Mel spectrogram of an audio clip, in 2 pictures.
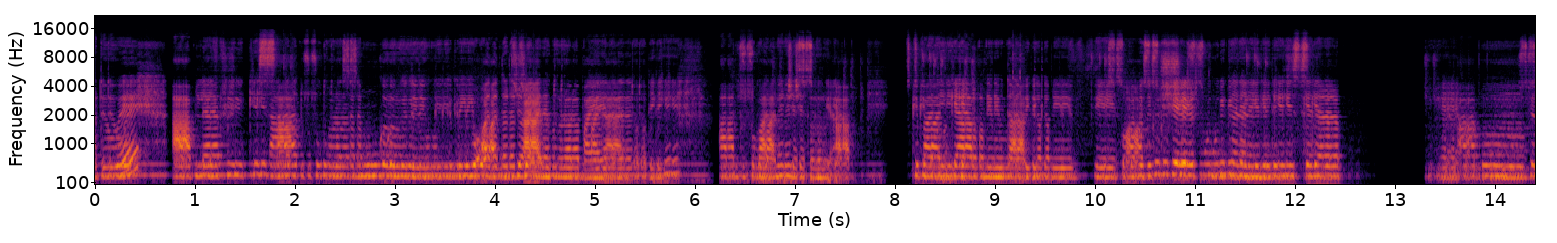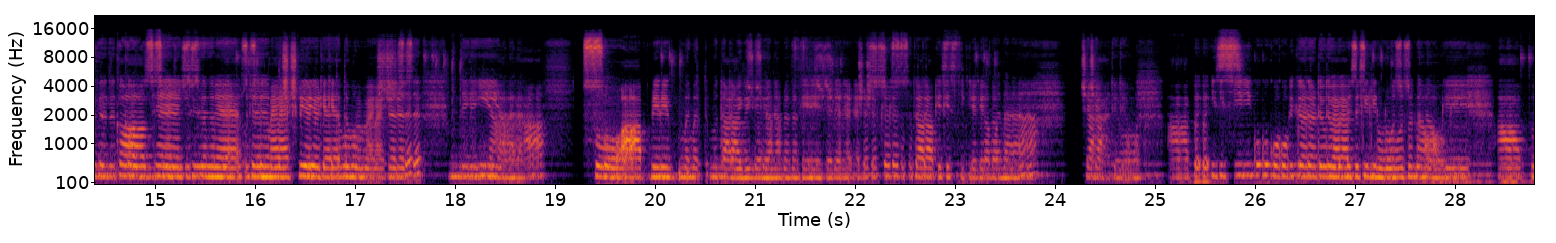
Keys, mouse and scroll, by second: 6.8-9.3 typing, 8.3 click, 10.0 click, 11.5 right click, 12.8 click, 13.6-14.6 scroll up 1, 14.4-16.4 typing, 15.8 click, 17.6-18.6 typing, 17.7 click, 20.1 click, 21.5 ctrl+a, 23.2 click, 27.2 right click.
